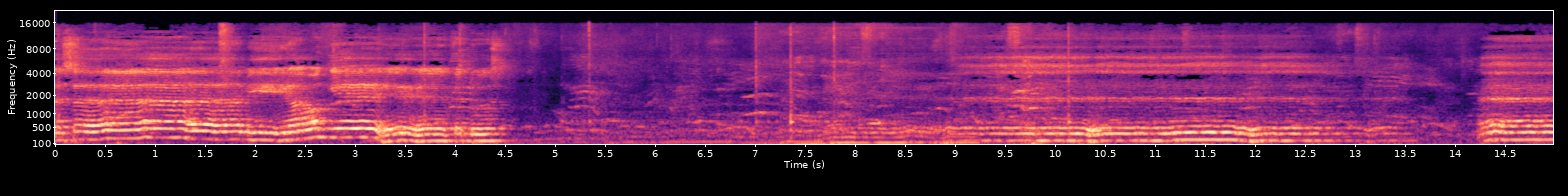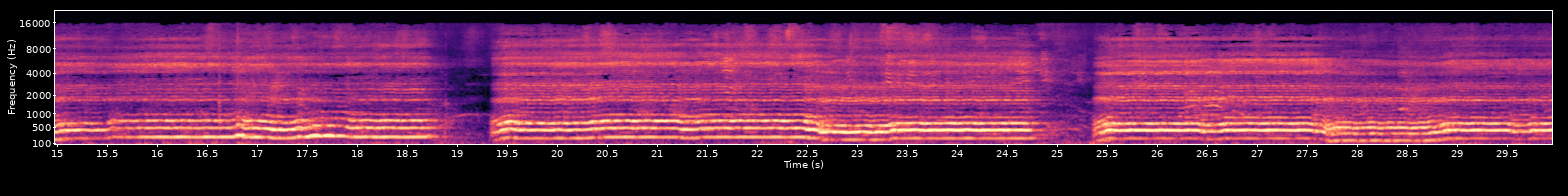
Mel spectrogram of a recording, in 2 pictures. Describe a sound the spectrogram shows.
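A choir of men and children chants in unison, echoing in a hall.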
